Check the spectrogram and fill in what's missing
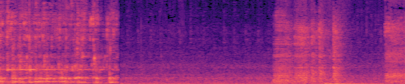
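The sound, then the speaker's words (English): Liquid is poured in a short splashy stream with a faint ringing tone, followed after a pause by two more brief gushing bursts, with no talking. “A lot of podcasts just come from a can. Here at Two Douchebags and a Microphone, we pour our own podcasts.”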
